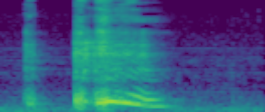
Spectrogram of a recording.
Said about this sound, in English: My voice is like gone. I'm trying to do this podcast, and every time I start, I have to cough.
